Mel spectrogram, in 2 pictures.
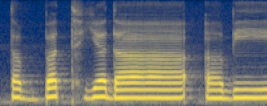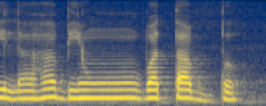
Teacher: यहां यदा में अलिफ मद्दा है इसलिए इसे खींच कर पढ़ेंगे और यहां मदे मुनफसिल भी है इसलिए इसको सिक्स काउंट्स तक खींचना होता है।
